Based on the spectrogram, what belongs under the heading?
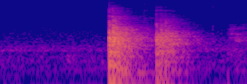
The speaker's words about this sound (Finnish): Joo, meillä alkaa vähän niin kuin tässä aika loppuun, mutta kilistellään tässä nyt viimeiset shotit ja päätetään Joo, tämän, tämän päivän jakso tähän.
